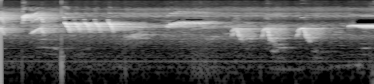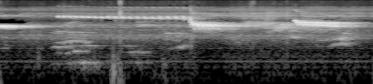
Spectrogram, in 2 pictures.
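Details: Asian pied starling singing melodiously: buzzy notes, short downward-slurred whistles, a steady, high, rattling trill, then drawn-out buzzy phrases.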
